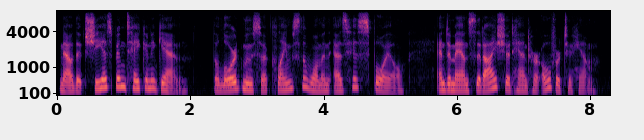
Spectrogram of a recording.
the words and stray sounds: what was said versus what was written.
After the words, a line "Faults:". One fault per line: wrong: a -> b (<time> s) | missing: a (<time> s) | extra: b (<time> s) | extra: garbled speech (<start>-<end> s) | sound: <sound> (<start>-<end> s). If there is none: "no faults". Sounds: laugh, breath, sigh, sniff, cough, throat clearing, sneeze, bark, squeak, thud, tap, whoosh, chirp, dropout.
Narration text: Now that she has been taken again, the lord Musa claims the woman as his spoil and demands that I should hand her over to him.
Now that she has been taken again, the lord Musa claims the woman as his spoil and demands that I should hand her over to him.
Faults:
no faults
